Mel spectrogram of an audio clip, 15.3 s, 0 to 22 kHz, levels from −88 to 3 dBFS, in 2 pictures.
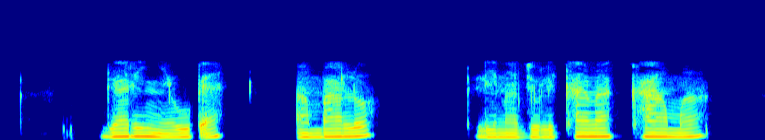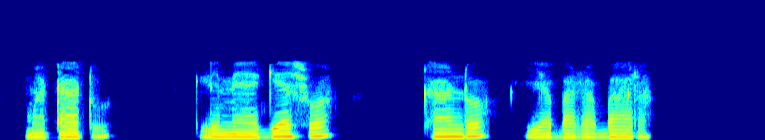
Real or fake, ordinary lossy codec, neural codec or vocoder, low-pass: real; MP3, 32 kbps; none; 3.6 kHz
